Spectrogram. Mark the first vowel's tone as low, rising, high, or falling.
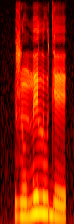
low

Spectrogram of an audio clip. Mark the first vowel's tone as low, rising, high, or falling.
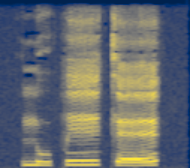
low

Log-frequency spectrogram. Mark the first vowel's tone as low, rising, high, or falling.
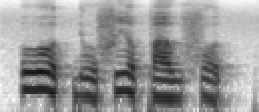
falling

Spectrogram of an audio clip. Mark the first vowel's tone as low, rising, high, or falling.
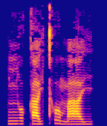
low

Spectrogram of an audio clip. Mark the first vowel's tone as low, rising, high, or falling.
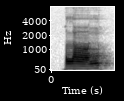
rising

